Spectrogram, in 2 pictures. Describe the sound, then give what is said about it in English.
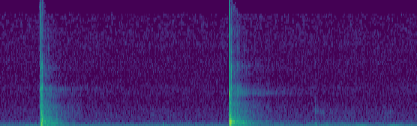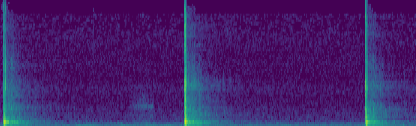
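A hammer strikes a nail five times in a slow, steady rhythm, about two and a half seconds apart. Each blow is a sharp, loud metallic crack with a short ringing decay, and no one speaks. “What they would hear, ladies and gentlemen, was the sound of a hammer.”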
